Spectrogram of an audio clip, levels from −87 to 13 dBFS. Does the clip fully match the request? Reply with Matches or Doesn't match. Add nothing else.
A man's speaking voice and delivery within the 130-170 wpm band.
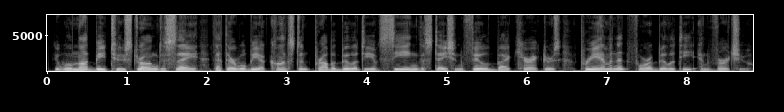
Doesn't match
